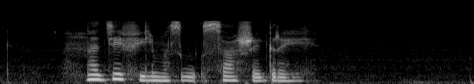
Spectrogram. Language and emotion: Russian, neutral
